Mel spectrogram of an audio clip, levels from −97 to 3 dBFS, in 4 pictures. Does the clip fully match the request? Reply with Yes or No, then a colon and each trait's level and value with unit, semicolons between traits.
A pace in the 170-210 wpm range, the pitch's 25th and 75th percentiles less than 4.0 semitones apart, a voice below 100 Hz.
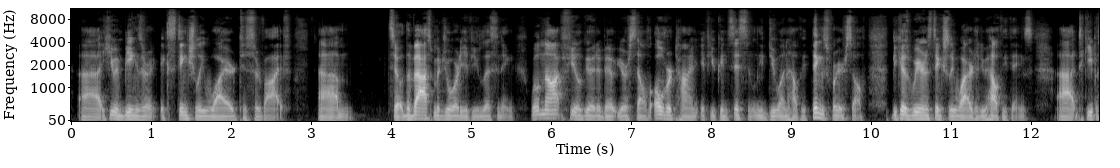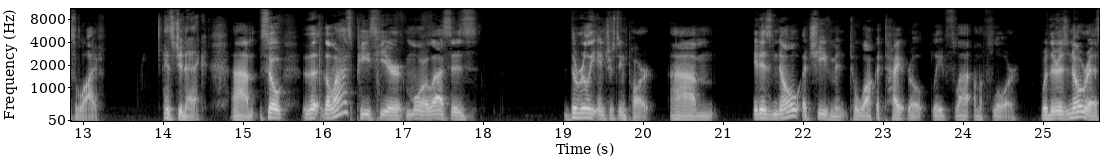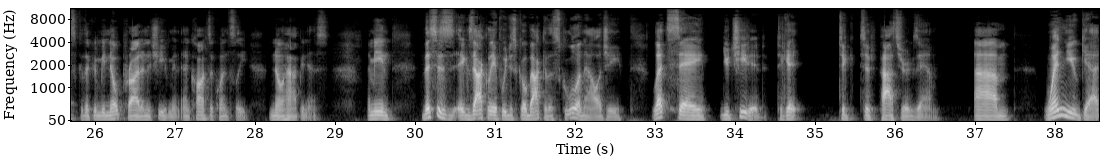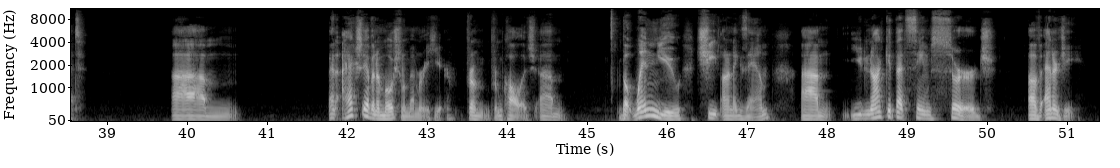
Yes: average, 175 wpm; average, 2.9 semitones; very low, 90 Hz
